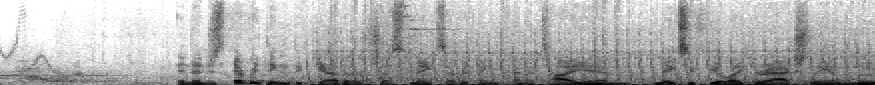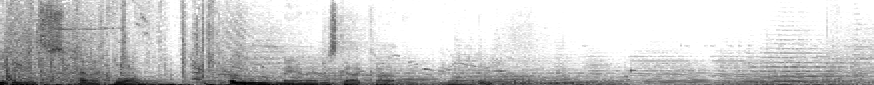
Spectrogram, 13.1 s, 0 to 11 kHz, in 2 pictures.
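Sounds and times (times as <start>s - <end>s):
speech: 1.3s - 10.5s
video game laser blasts: 2.0s - 8.2s.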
